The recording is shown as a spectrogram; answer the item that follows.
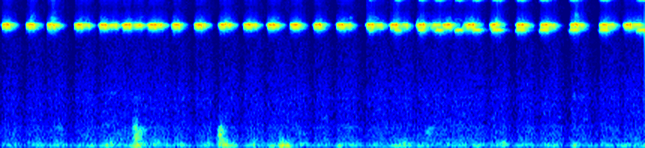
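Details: Crickets singing at night in the countryside: dense high chirps about three per second, two insects overlapping and alternating, with a few soft low thumps in the background.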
